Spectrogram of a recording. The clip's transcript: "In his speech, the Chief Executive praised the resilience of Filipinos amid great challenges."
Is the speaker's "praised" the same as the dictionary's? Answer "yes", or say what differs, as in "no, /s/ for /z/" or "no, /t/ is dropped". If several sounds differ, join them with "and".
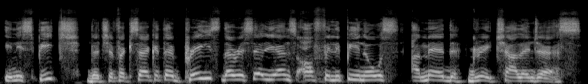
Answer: no, /s/ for /z/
